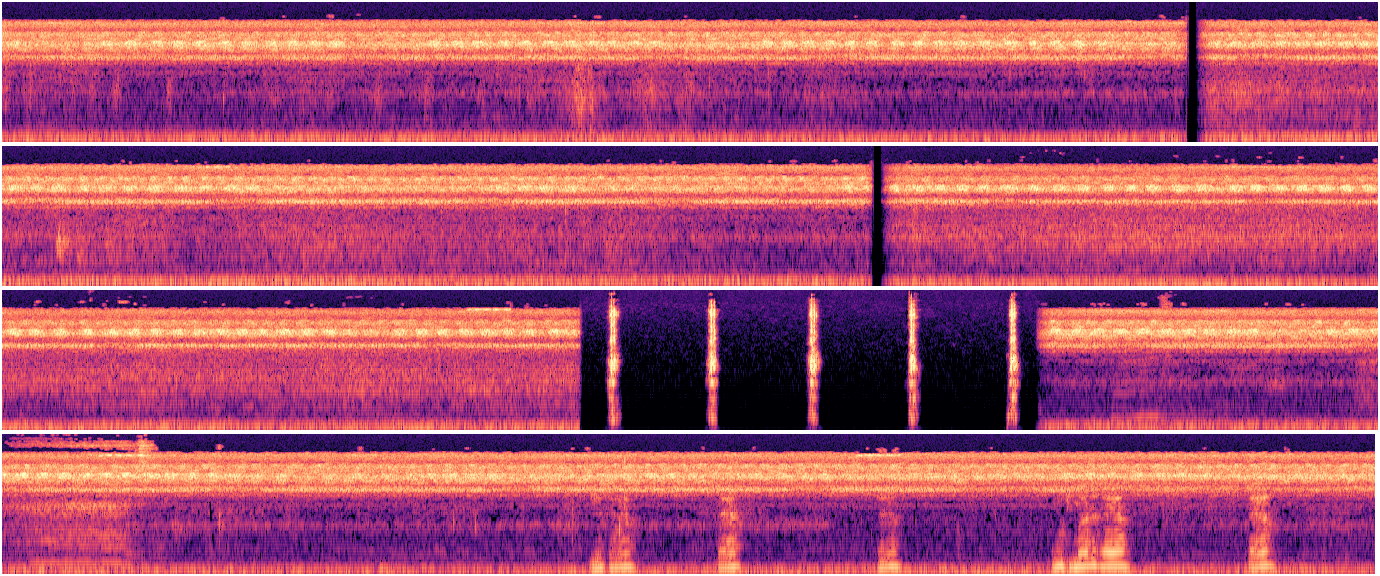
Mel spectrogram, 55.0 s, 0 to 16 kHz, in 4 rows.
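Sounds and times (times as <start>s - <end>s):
night insects trilling: 0.0s - 33.3s, 37.9s - 55.0s.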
